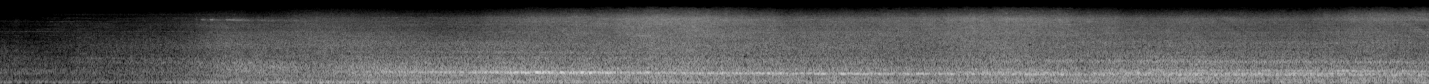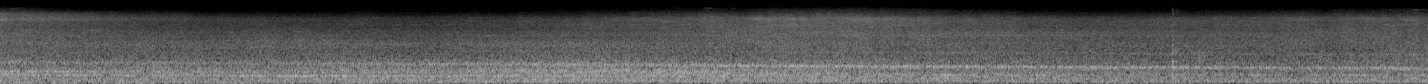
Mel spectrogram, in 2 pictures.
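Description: E4 series Max double-deck Shinkansen pulling in and gliding past, its running noise building about two seconds in. Over the noise comes a whine that falls slowly in pitch as the train slows, and a high hiss that swells and fades a few times.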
